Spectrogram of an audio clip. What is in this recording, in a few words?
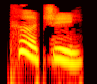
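"特制", Mandarin Chinese; chinese-flashcards; hsk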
